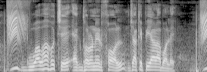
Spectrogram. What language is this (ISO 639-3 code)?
ben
